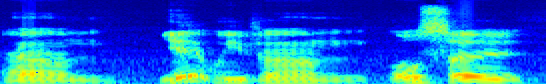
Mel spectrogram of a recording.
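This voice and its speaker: A man's voice: medium pitch, steady tone, extremely slow. A man guest in a casual interview, talking at length in a loose, joking way with frequent restarts. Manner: rambling, joking, self-correcting.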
